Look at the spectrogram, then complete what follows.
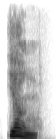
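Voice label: "young", English word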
